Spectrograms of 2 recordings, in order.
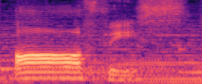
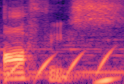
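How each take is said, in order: First: The first vowel is said with an open mouth. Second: The first vowel is said as an o sound. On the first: The speaker calls it right. "When you need to open your mouth like office, like rounded" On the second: The speaker calls it wrong. "if you have been pronouncing these words like an o"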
